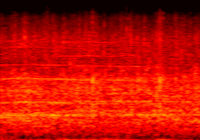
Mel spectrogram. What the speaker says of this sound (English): Everybody in the Bremen cheering section now, and they're going to take a timeout here to cheer Emma Kincaid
